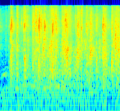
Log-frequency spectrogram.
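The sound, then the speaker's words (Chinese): A crowd at an anniversary sales event gives themselves a round of applause, many hands clapping in a dense, crackling wash that holds at an even loudness throughout, with no voices standing out above it. “你觉得你的结果很满意，给自己一个热烈掌声。”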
